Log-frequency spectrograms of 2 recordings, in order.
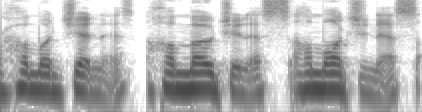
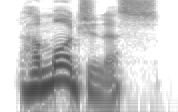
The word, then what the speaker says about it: homogeneous: makes it look more homogeneous. I can't pronounce that word. Homogeneous. I always want to say homogeneous, but that's not how it's pronounced.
